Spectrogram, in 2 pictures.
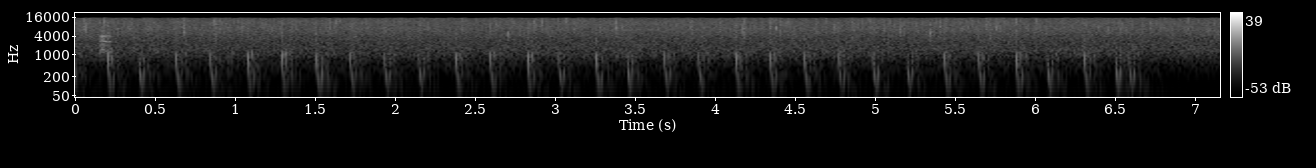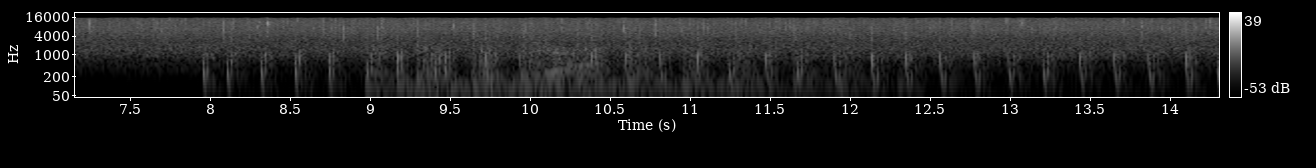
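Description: Rain patters down steadily outdoors.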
